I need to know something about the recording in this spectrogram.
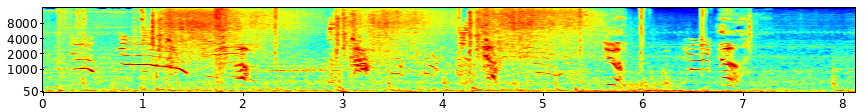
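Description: A rifle fires loud shots, each with a falling electric whine.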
